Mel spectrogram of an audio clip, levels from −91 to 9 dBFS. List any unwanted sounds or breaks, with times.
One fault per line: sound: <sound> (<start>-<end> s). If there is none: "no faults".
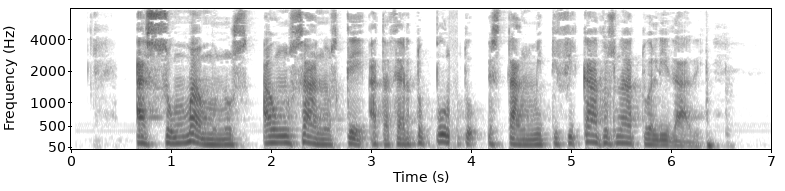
sound: dropout (3.8-3.9 s)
